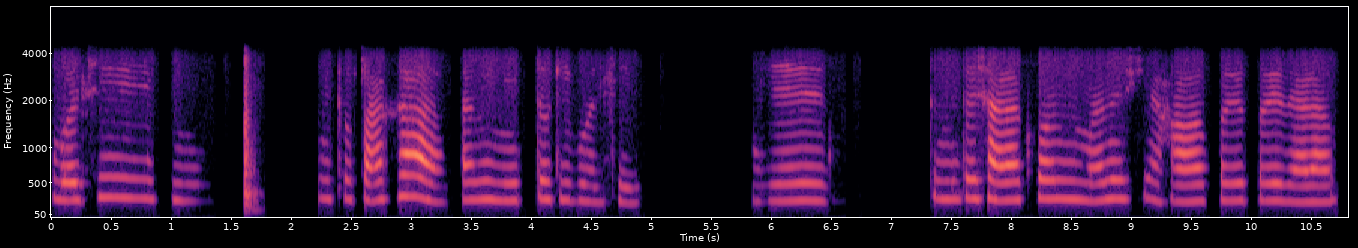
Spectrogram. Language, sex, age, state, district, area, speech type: Bengali, female, 45-60, West Bengal, Dakshin Dinajpur, urban, conversation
